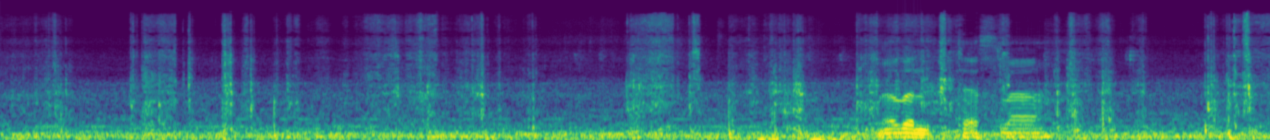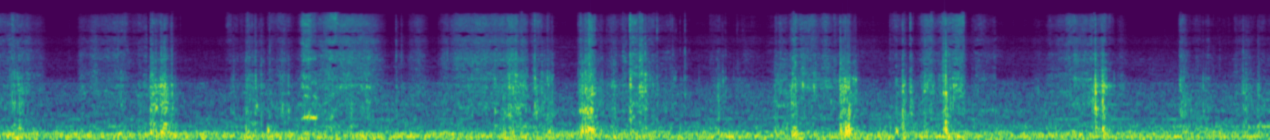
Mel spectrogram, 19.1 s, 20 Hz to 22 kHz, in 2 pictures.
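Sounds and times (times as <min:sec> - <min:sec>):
low background hum: 0:00.0 - 0:19.0
plastic packages clicking and scraping: 0:00.1 - 0:19.0.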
